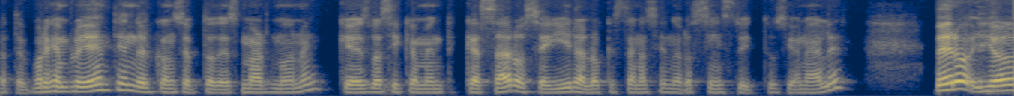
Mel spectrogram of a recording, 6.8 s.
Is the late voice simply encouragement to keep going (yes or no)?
yes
